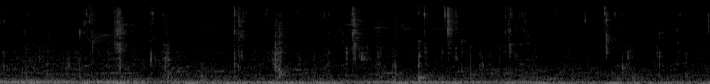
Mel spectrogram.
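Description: Close-up chewing with wet mouth smacks, and scattered sharp clicks as fingers mix rice and greens on a steel plate, over a steady low hum.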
